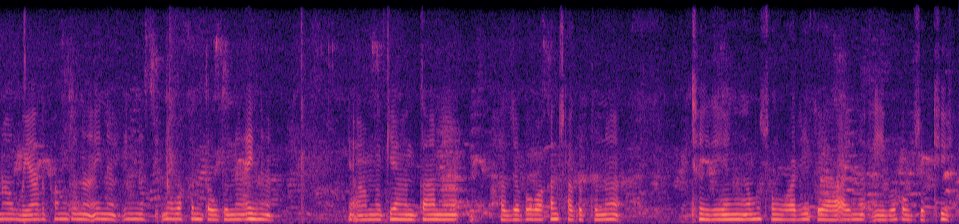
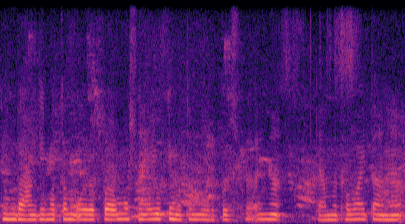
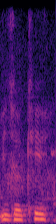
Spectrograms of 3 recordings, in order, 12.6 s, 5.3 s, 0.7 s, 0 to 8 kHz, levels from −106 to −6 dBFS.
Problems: background sounds at intervals, background conversations at intervals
